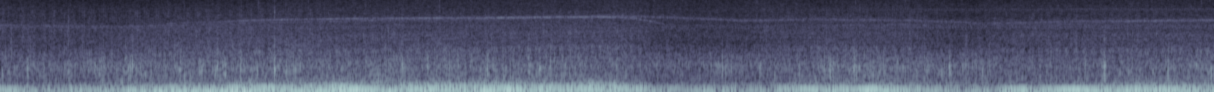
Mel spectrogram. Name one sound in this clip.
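An inline-six diesel semi truck engine pulls at low speed.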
